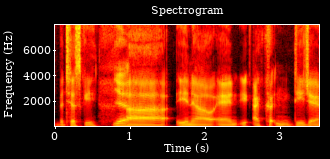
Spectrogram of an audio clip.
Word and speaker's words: Batyske: And my last name is is I love my last name, but it's a challenging last name. It's Batiski.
